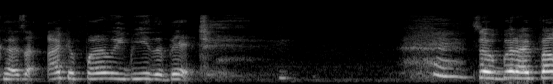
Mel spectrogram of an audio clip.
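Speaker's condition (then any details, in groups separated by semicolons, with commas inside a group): Cerebral palsy; from birth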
